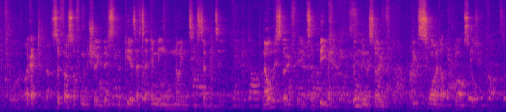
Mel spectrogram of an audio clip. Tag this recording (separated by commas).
Speech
